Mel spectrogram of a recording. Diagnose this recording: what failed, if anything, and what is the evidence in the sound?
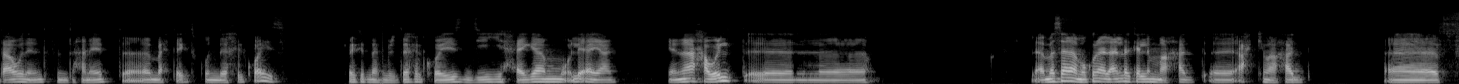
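Chunks out of order at the driver or buffer stage: one small block of speech was written late and played after the blocks that should have followed it. Between 3.81 and 3.83 s there is a brief jumbled flicker. The displaced piece is about 5.3 ms long, and it lands roughly 16 ms late. Nothing is lost, but the misplaced chunk creates three hard joins.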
